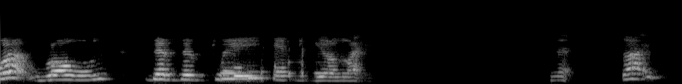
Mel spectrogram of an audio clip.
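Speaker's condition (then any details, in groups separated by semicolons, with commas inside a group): Cerebral palsy; affects speech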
